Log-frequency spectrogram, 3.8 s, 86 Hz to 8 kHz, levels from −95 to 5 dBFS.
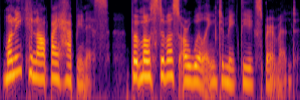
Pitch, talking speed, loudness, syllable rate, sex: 215 Hz, 225 wpm, -18 LUFS, 6.8 syllables/s, female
